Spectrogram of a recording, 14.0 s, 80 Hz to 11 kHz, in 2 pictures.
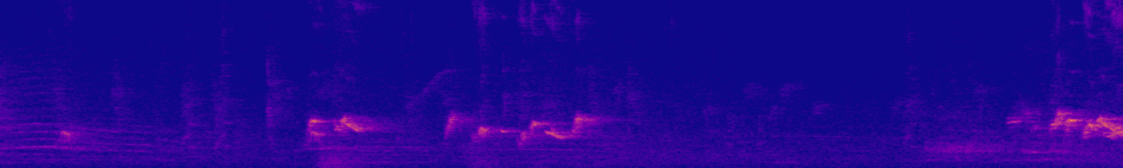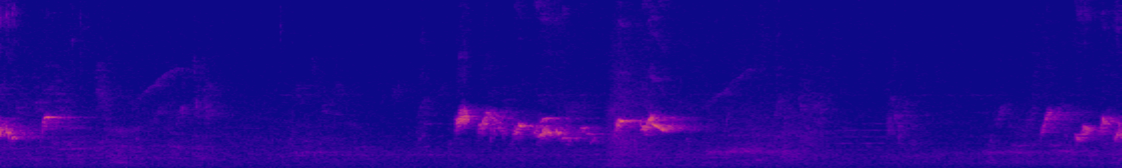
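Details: Red-whiskered bulbul used as a decoy during trapping in Vietnam, recorded 17 December 2016; short bright warbled phrases of two to four notes recur every few seconds, with other faint birds chirping in the background.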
